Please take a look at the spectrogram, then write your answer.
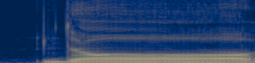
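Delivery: low, heavy "yes" with a sigh; weighty sighed acknowledgement. A narrator's reading. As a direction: sigh it out as a grave old miller. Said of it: "вздохнул Панкрат".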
